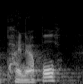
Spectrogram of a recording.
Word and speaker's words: pineapple: up the strange term pineapple anyway so pineapples know that's the second level stress but here you say we have pie and apples equal stress on both words or you get to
